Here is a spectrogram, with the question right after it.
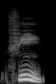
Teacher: jangan sampai keluar suara dari hidung atau disebut dengan dengung ataupun ghunah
